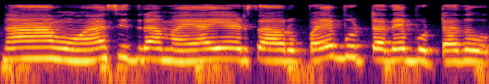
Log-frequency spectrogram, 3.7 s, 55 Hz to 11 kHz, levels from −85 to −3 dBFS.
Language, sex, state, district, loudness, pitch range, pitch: Kannada, female, Karnataka, Chamarajanagar, -12 LUFS, 235-270 Hz, 255 Hz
